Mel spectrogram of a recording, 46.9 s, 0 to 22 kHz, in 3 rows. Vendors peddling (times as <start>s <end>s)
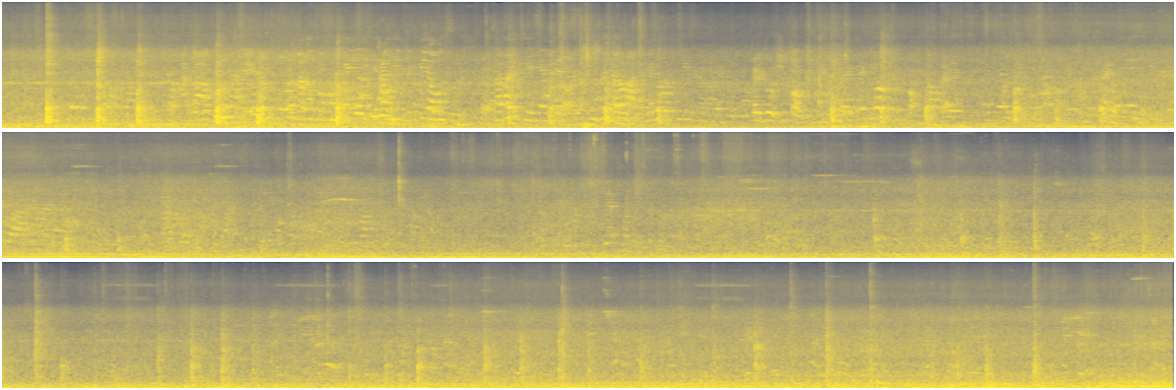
11.0s 23.3s, 24.2s 46.8s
